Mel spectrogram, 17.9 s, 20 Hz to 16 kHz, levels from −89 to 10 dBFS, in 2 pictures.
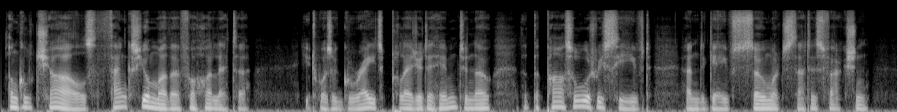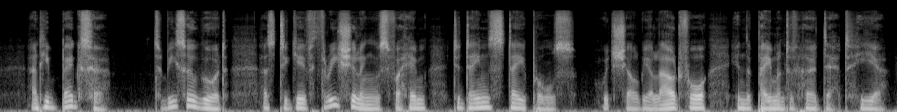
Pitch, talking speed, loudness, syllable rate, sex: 105 Hz, 190 wpm, -18 LUFS, 5.2 syllables/s, male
